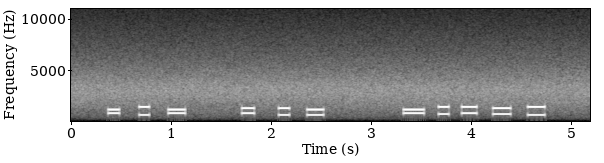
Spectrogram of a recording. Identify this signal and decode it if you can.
DTMF, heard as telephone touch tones, dialled by hand, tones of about 160 ms. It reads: 737 821 76953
